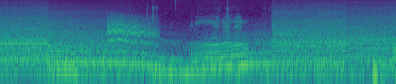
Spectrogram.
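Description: Tires squeal as a car power slides in the game GTA San Andreas, a long screech over a droning engine while someone talks throughout.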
